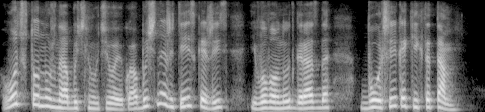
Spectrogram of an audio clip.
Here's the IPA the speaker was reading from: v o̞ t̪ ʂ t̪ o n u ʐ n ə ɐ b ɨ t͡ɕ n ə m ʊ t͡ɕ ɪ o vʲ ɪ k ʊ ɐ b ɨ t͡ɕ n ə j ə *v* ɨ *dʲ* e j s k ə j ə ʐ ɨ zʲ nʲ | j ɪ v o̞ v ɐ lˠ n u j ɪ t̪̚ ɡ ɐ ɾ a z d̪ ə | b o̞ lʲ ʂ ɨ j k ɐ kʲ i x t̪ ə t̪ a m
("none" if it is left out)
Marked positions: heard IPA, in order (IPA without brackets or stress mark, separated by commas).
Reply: ʐ, tʲ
